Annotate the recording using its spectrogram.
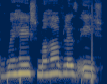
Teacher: जैसे एक शब्द है महा प्लस ईश, आ प्लस ई, महा से आ की ध्वनि आ रही है, महा से आ की ध्वनि आ रही है और ई से ई की ध्वनि आ रही है, तो आ और ई मिलके बनेंगे ए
